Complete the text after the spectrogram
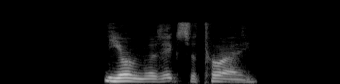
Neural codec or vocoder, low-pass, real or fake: codec, 16 kHz, 0.5 kbps, X-Codec, HuBERT features, trained on general audio; 7.2 kHz; fake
